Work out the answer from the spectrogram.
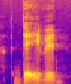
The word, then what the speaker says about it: D4VD: So I listen to a lot of Zach Bryan and David. Do you know who David is? Oh yeah, like D4. D4VD. Yeah. It's pronounced David.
